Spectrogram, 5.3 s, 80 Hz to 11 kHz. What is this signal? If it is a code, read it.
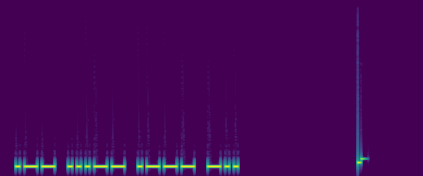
Morse code, heard as a keyed tone, about 22 wpm, 700 Hz. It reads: W3JD
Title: USA Callsign DE Callsign - 4 Characters - 22wpm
